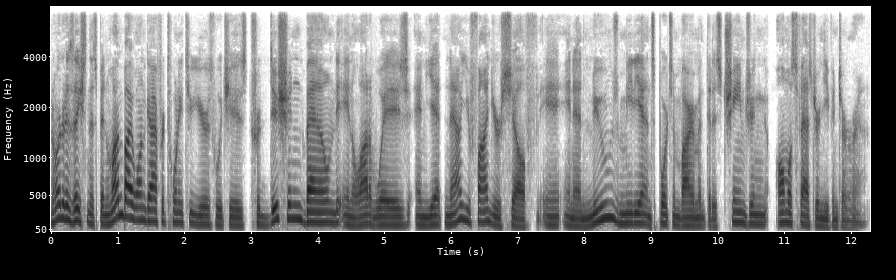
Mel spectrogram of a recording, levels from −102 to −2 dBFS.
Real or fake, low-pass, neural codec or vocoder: fake; 7.2 kHz; codec, 24 kHz, 0.9 kbps, WavTokenizer, medium speech release version 2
